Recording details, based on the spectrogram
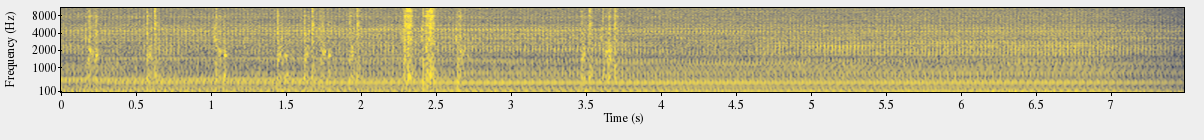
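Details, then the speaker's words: Diesel engine at idle with vacuum about -0.7, after cleaning pneumatic actuator solenoid valves: sharp irregular clicks a few times a second as the EGR valve actuates, though slowly; normal EGR valve actuation. "но очень медленно бог срабатывает хотя вакуум примерно -07 клапан egr щелкает слышно"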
